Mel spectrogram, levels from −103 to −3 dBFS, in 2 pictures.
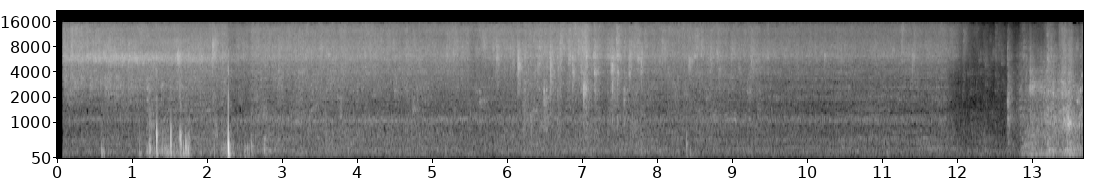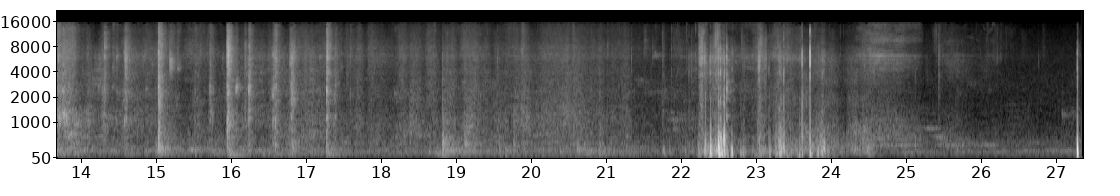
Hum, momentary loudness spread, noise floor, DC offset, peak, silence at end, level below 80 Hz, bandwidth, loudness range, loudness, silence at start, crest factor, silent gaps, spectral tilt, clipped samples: none; 23 LU; -62 dBFS; under 0.1%; 0 dBFS; 0.05 s; -70 dBFS; 15.5 kHz; 19 LU; -26 LUFS; 0.05 s; 30 dB; none; -2 dB/octave; under 0.1%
